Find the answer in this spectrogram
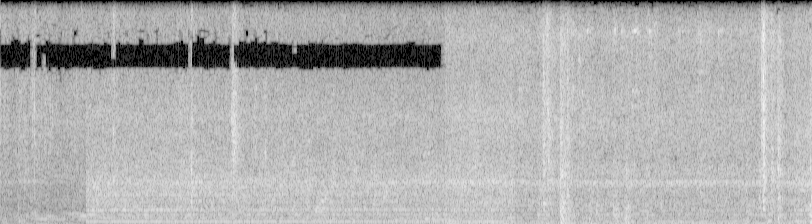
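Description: Steady low hum and rumble of an airliner cabin, with a steady tone that comes in about a second in and a couple of sharp knocks near the end.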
